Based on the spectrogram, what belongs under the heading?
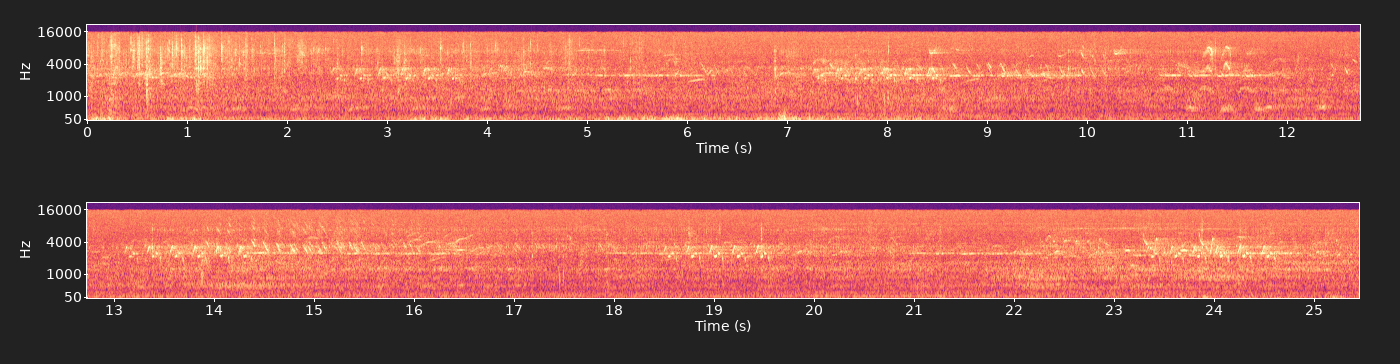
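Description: Faint birdsong: a short, rapid trilled phrase repeated every few seconds, with a low rumble under the first several seconds.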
